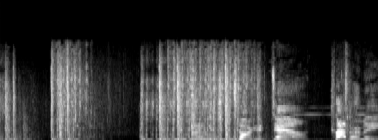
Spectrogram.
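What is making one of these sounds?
Rifle shots ring out in rapid bursts.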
